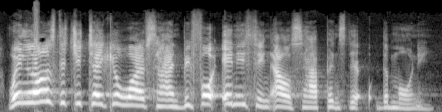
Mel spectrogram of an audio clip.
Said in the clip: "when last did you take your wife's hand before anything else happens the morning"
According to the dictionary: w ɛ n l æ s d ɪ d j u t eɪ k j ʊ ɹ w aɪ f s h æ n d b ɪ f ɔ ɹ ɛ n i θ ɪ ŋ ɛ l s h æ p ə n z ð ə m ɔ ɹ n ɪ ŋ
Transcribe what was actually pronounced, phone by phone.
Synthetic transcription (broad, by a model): w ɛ n l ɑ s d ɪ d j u t eɪ k j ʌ w aɪ f s h æ n d b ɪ f ɔ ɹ ɛ n i θ ɪ ŋ ɛ l s h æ p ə n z ð ə m ɔ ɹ n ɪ ŋ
